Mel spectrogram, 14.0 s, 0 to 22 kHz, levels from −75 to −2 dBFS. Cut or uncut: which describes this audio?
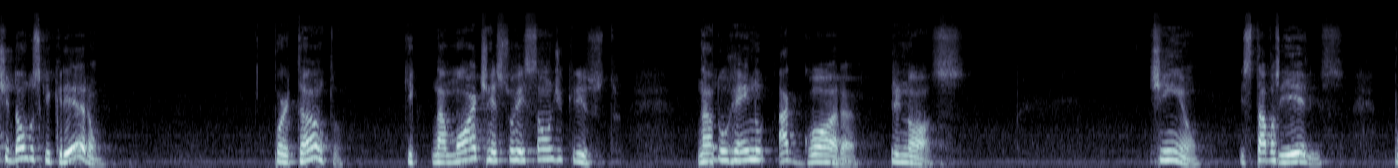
cut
